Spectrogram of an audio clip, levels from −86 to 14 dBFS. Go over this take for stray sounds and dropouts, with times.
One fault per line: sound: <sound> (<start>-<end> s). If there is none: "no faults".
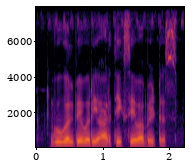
no faults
